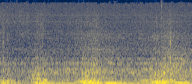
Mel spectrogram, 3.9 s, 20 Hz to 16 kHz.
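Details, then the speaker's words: Buick Cascada, 47,000 miles, parked a year with a probably weak battery: deep smooth rumble rising and falling cleanly with throttle blips, no ticks or knocks; engine sounds healthy, drives forward and reverse; normal running. "she sounds healthy she does she goes backwards she goes forwards"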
